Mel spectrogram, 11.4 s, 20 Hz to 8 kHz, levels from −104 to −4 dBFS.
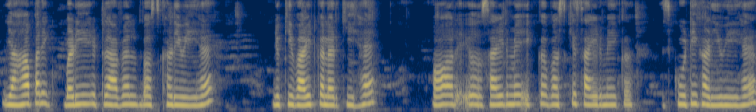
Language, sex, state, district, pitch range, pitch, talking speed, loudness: Hindi, female, Uttar Pradesh, Budaun, 225-250 Hz, 235 Hz, 150 wpm, -31 LUFS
